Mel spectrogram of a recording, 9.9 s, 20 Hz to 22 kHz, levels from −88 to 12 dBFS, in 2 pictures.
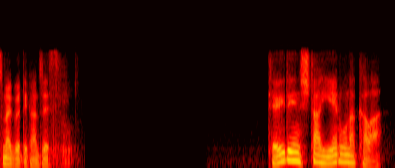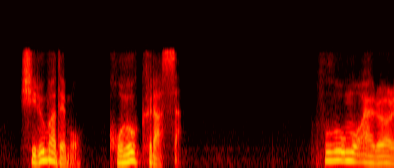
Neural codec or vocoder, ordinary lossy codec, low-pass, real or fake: codec, 16 kHz, 0.3 kbps, FocalCodec; Opus, 16 kbps; 7.2 kHz; fake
